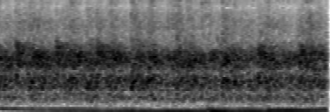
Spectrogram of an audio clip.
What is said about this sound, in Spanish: yo quiero darle un aplauso de bendición a ellos.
